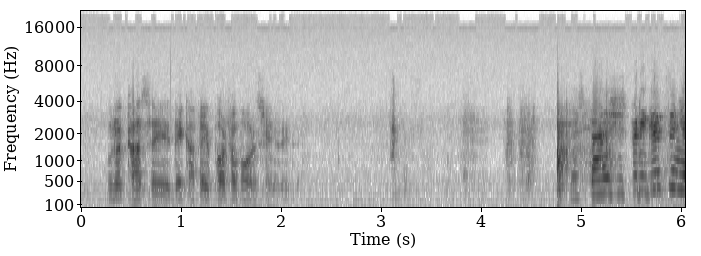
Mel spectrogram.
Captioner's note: speaking in foreign language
